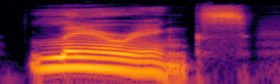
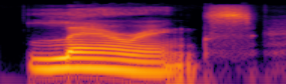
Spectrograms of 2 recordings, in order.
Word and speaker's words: larynx: let's break it down first we have Lair which rhymes with air or bear next is inks where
